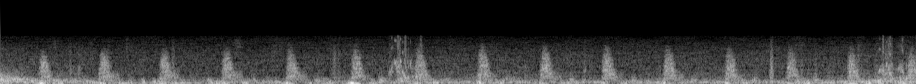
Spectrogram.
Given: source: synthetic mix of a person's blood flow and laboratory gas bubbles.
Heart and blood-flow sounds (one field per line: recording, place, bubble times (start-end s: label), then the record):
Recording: Doppler ultrasound of blood flow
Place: subclavian vein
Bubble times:
3.87-4.28 s: bubbles
8.75-9.17 s: bubbles
From the record:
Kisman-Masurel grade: 221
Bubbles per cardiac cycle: several, 3 to 8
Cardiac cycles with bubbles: 10 to 50%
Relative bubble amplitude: barely perceptible (0.100 to 0.250)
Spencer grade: 2 (many but less than half of the cardiac periods contain bubble signals, singularly or in groups)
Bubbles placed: anywhere in the cardiac cycle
